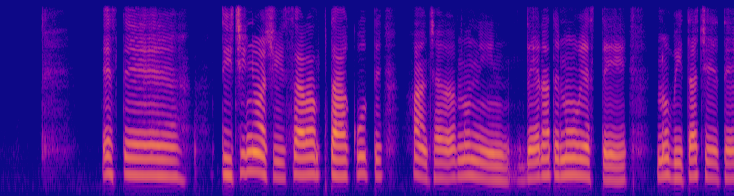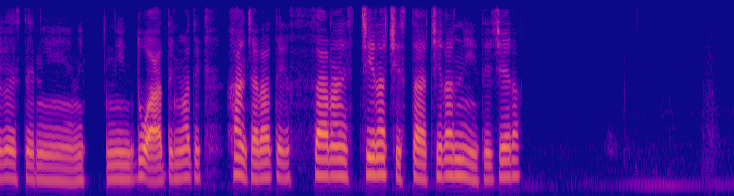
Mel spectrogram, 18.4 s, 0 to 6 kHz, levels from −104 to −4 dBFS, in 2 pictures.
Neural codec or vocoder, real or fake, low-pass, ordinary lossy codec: none; real; 5.4 kHz; none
